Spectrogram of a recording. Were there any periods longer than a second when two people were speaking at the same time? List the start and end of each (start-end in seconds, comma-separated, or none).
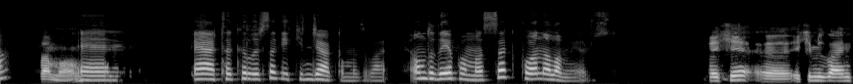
none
